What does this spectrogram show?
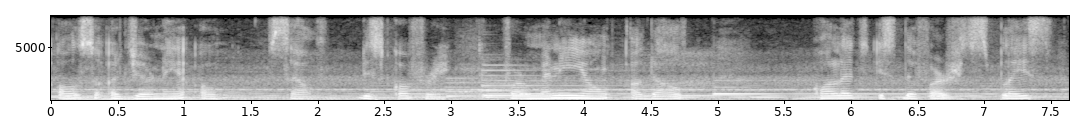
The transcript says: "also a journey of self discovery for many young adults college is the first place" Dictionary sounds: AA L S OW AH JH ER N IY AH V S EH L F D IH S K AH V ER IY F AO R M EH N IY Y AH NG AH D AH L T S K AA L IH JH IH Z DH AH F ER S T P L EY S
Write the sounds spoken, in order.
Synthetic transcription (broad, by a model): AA L S OW AH JH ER N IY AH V S EH L F D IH S K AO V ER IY F AO R M EH N IY Y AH NG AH D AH L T K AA L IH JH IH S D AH F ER S P L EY S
